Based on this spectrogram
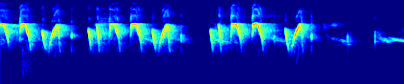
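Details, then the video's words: Bar-winged prinia song for arousing caged birds to breed and fight; two loud rapid phrases of sharp down-sweeping buzzy notes, ending in a few softer thin chirps. "Pancingan burung ciblek gunung pancing birahi dan emosi burung anda"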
